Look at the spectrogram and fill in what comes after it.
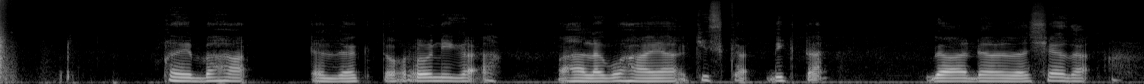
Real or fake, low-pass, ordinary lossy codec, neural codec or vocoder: fake; none; none; codec, 44.1 kHz, 3.4 kbps, Pupu-Codec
